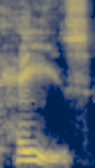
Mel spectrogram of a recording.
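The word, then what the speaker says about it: Reis: right now uh F first things first Vitor Hayes is actually how you say that last name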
